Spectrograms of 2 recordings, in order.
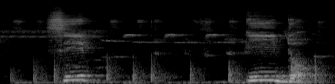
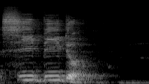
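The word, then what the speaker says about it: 십도: Maka 12 derajat itu 12 derajat, maka ngomongnya sip ido. Sip ido atau dibacanya sibido.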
